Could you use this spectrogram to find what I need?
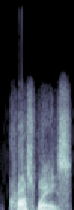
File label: "crossways", American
